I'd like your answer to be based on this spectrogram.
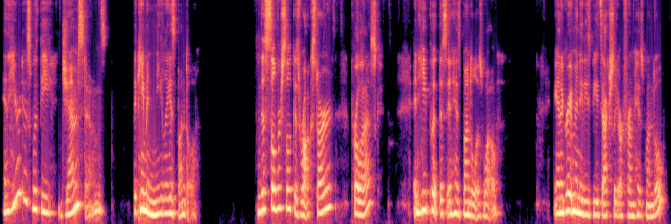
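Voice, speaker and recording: A woman's voice: mid-range voice, lively intonation, normal speed, long pauses, mellow. A woman with a cold, coughing now and then, hosting a casual livestream beading tutorial and chatting with viewers by name.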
